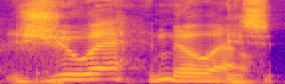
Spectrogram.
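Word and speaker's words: Joyeux Noël: You got to say it right. Joyeux Noel. – Joyeux. – Joyeux.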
